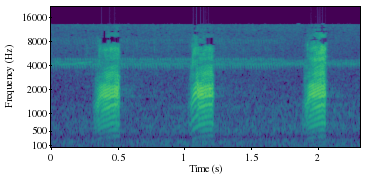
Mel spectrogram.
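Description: Ducks quacking: three loud, nasal quacks, each about a fifth of a second, spaced evenly apart with quiet between them and no voices.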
